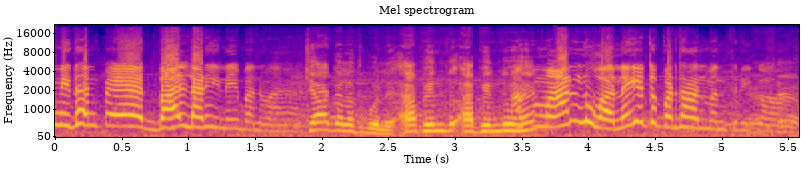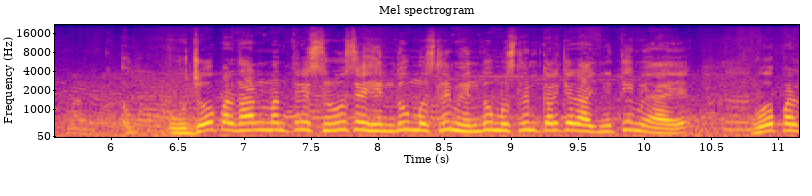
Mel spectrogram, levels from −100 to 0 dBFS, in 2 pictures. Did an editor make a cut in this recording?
no; 0 cuts

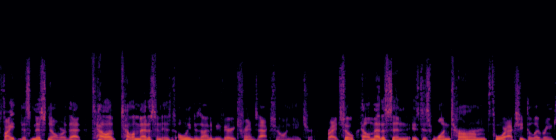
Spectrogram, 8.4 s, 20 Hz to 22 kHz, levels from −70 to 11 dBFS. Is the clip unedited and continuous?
no; 3 cuts; at 1.3 s, 2.6 s, 5.4 s

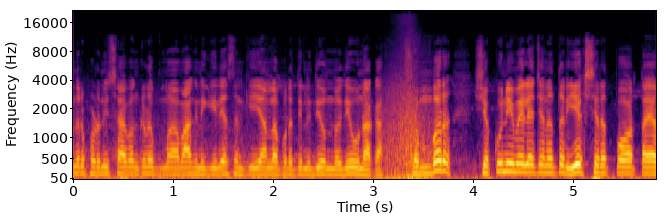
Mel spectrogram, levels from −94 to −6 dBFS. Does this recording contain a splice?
yes; 1 cut; at 3.2 s

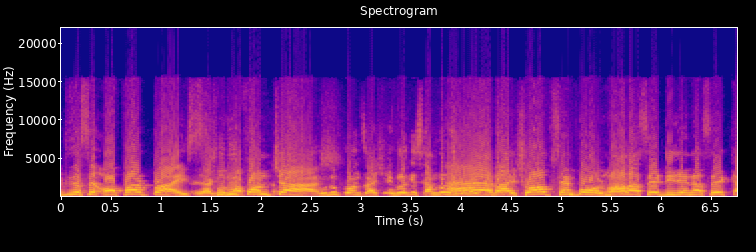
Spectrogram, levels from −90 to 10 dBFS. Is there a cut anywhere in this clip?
no; 0 cuts

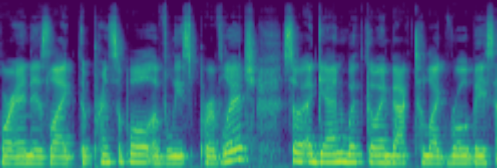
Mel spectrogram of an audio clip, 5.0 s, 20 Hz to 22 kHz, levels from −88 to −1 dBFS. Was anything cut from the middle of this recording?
no; 0 cuts

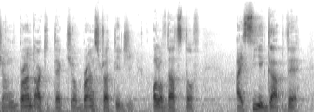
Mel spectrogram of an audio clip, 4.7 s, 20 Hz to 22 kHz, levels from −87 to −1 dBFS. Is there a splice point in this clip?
no; 0 cuts

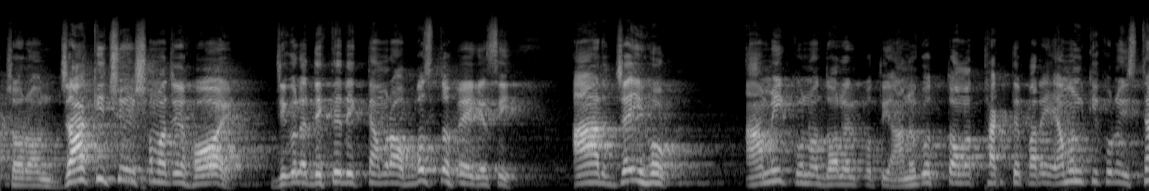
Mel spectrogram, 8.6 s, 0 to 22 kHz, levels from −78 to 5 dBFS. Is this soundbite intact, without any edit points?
yes; 0 cuts

